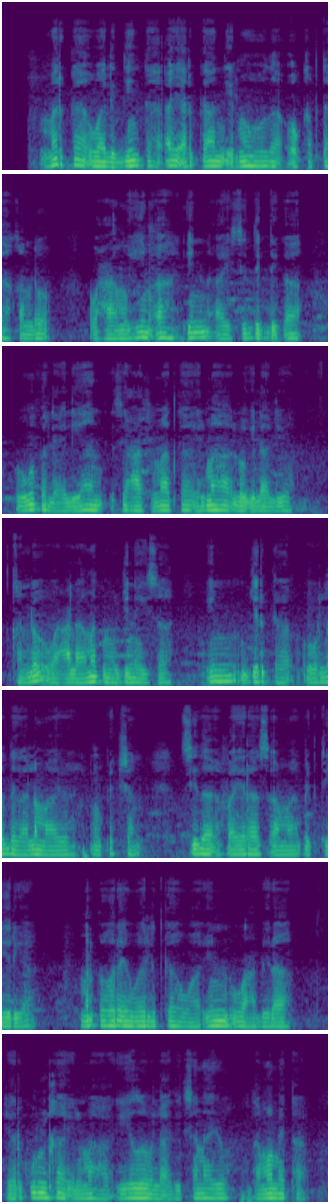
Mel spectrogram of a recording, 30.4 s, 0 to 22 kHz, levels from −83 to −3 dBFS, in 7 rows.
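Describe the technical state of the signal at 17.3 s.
At 17.3 s the speech carries the same damage heard across the whole clip, likely HE-AAC compression at a low rate, consistent with about 24 kbps. The codec keeps only the lower spectrum and resynthesizes the treble by copying lower bands upward under a coarse envelope, so the upper harmonics no longer align with those below. The top end stays bright but sounds synthetic, with gritty, lispy s sounds, and nothing is present above 14.9 kHz.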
